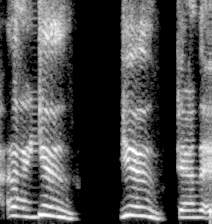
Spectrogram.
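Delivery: lightly voiced gruff landlord calling out; gravelly pub landlord. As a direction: call out like a pub landlord, mildly hammed-up. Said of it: "I feel like I've got a gravelly voice".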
